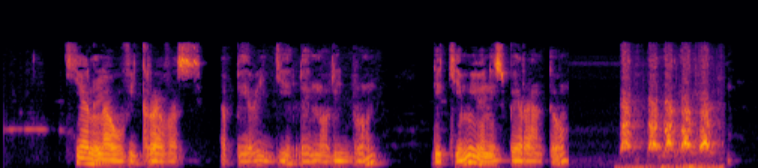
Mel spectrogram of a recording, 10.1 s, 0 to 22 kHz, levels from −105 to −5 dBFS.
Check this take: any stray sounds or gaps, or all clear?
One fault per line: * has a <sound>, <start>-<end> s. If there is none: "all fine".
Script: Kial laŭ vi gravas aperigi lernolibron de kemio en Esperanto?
* has a bark, 8.2-9.7 s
